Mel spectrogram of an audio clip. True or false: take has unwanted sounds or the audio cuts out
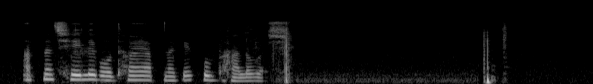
false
